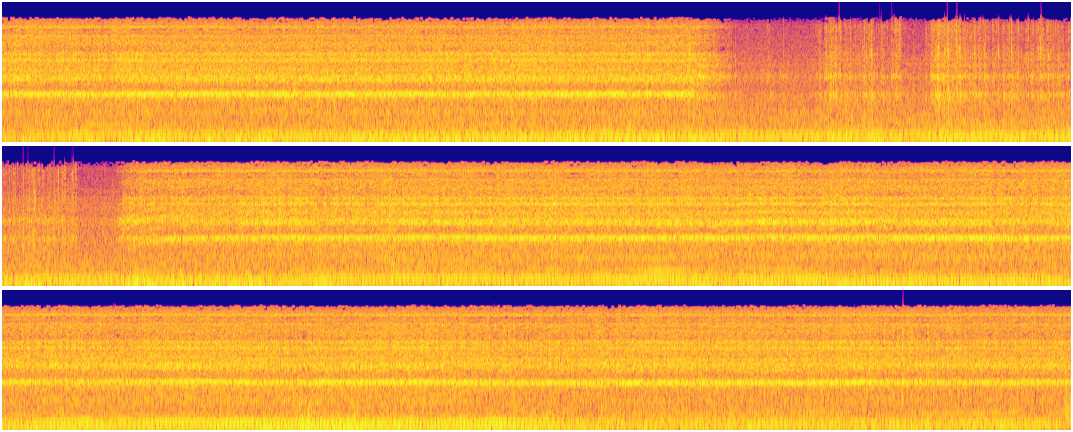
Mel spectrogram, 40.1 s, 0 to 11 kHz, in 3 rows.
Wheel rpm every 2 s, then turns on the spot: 150, 150, 150, 150, 80, 20, 30, 70, 150, 160, 150, 150, 160, 150, 150, 150, 150, 150, 150, 150.
10-14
